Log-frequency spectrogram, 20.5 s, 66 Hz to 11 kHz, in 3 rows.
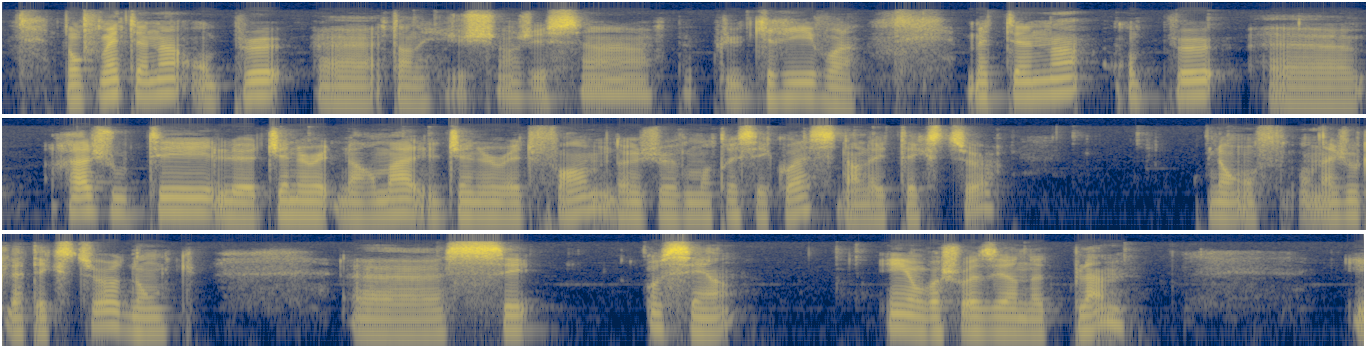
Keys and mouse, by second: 1.6-3.3 drag, 5.3-16.9 drag.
